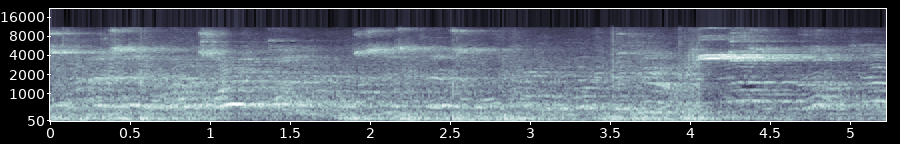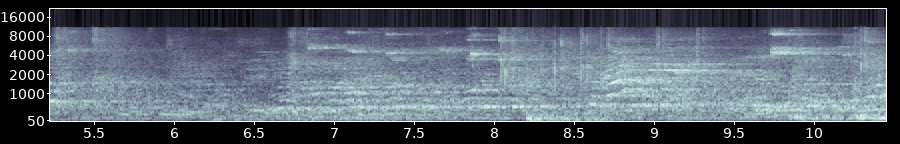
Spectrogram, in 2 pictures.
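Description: A basketball bouncing on a hardwood gym floor, with indistinct voices echoing around a large gymnasium.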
